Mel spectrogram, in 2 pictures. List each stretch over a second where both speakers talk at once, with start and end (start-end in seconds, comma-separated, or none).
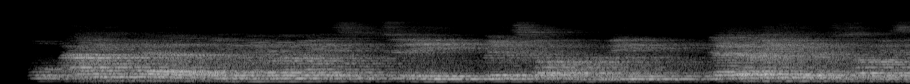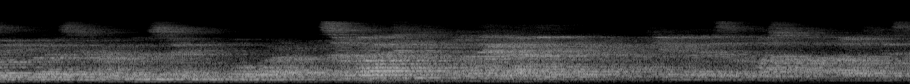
none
